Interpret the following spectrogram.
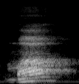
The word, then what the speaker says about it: Ma'aya: Bowels and internal organs is Ma'aya. Ma'aya. All right. If you want to know how to say this, it's simple. Ma. All right. I. You know what I mean? You're just making the sound.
